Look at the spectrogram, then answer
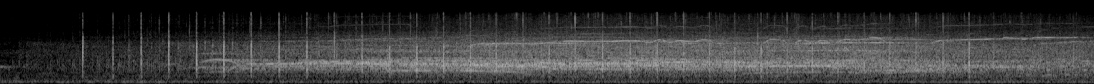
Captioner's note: applause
